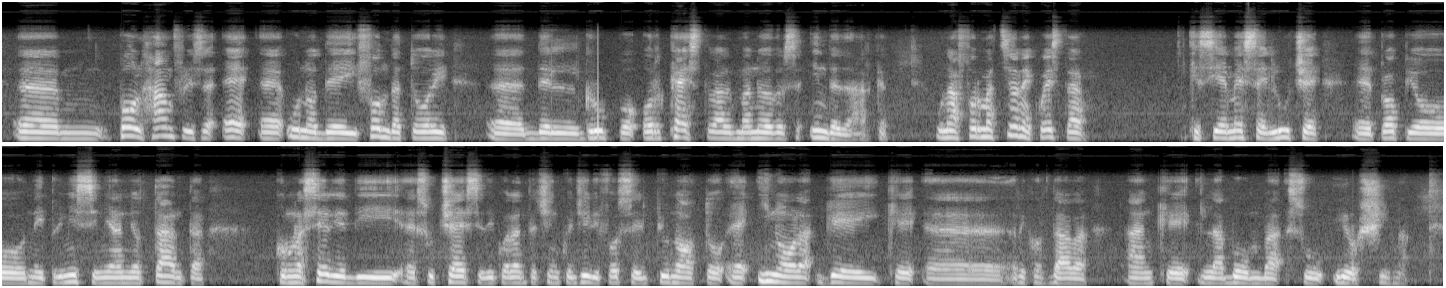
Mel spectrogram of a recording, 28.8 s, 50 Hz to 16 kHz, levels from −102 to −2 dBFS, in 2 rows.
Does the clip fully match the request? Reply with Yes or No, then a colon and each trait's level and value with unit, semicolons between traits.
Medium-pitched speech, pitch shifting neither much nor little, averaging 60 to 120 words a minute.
Yes: medium, 155 Hz; average, 3.7 semitones; slow, 115 wpm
